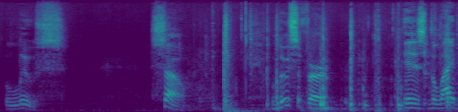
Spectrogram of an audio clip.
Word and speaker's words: luz: L-U-Z is the Spanish word for light, but they're both pronounced loose.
